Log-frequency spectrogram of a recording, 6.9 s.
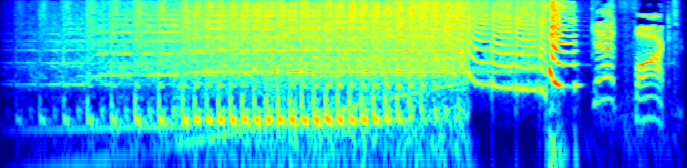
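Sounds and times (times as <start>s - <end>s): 
bass drop: 0.4s - 5.8s.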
